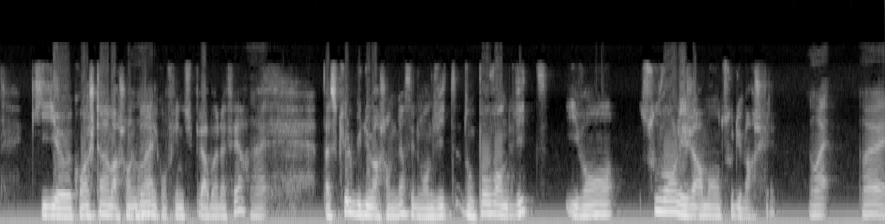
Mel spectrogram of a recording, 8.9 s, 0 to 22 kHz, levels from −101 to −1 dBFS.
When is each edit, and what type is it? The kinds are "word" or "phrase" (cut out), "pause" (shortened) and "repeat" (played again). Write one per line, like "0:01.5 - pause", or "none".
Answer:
none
